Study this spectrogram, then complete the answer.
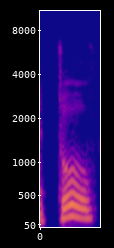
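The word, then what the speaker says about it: טוב: लिए जो शब्द इस्तेमाल हुआ है वो है टोव, which rhymes with the first word that we read, which is tohu wa bohu.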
